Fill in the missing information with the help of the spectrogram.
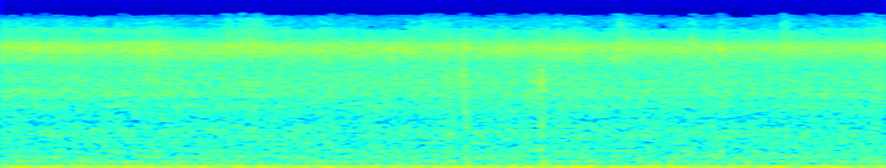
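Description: Steady low mechanical hum, with a couple of faint ticks about three seconds in.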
